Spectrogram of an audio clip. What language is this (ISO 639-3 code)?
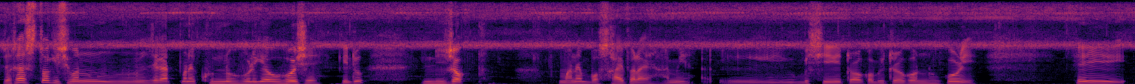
asm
